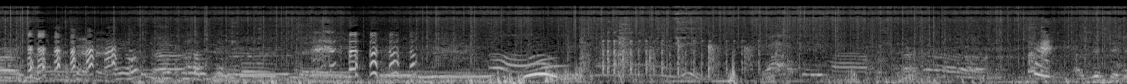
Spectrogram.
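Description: A group of people sing together close by.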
